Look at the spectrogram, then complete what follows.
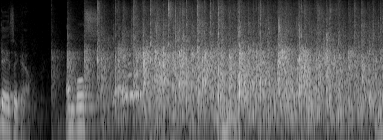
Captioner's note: audience applauds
